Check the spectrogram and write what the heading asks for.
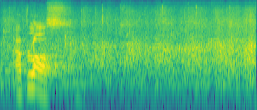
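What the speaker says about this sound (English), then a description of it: "let's Clap for all the professors who are standing and all the faculty members" A graduation audience at Sahyadri College of Engineering and Management applauds the standing professors and faculty, steady dense clapping that follows a brief spoken phrase and runs to an abrupt cut.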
